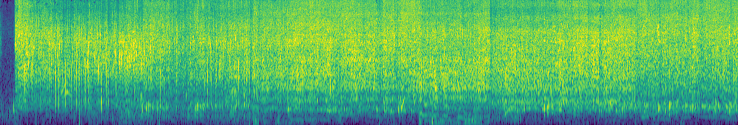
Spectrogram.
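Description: Cubed vegetables frying in hot oil in an aluminium kadai, a loud steady sizzle that starts suddenly just after the start. The vegetables are turned now and then with a metal spatula.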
